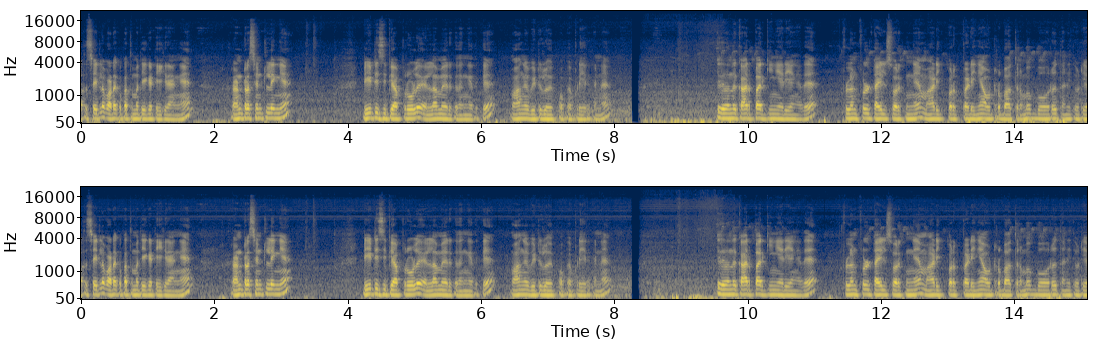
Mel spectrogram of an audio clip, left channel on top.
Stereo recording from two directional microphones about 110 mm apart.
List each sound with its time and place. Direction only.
0.0 s a man's voice: 10° right (ahead or behind)
4.2 s a man's voice: 15° right (ahead or behind)
9.5 s a man's voice: 15° right (ahead or behind)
